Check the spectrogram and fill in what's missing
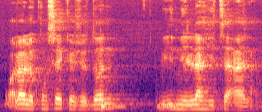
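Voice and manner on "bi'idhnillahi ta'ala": normal talking voice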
